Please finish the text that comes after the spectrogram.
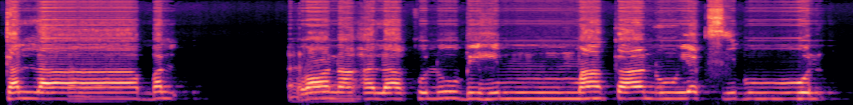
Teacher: آواز روک کے کھڑے رہ گیا. اس کے بعد اسی سانس میں آگے پڑھنا شروع کرا. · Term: سکتہ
